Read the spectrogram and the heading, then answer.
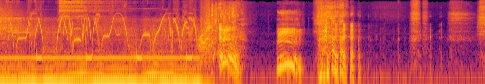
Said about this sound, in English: Oh, nothing funnier than coughing, isn't it?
